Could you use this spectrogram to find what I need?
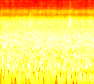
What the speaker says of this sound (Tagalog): Umulan na. Lakas ang ulan ko.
